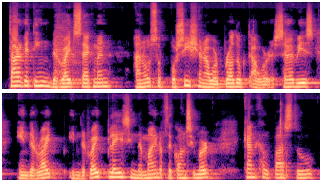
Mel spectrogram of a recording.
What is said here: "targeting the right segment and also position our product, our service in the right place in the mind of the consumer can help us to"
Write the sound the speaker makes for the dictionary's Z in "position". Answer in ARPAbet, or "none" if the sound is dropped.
S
